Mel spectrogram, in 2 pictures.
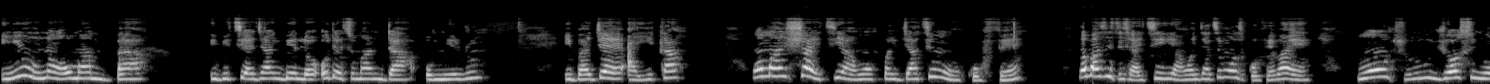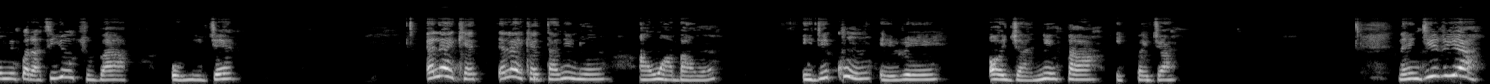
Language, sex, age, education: Yoruba, female, 15-29, tertiary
